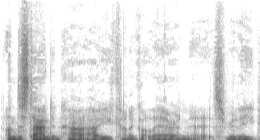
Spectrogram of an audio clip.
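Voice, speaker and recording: A man with a mid-range voice hosts a conversational interview. He is encouraging and casual, feeling his way into questions with halting, restarted phrases. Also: mid-range voice, fairly even intonation. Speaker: podcast host, interviewer.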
